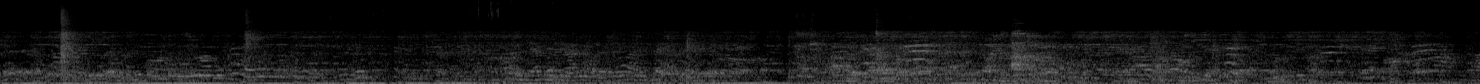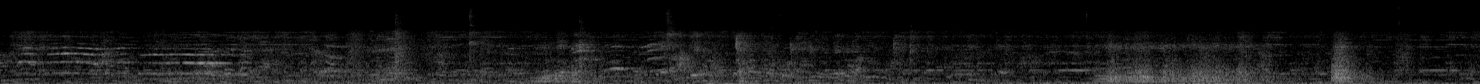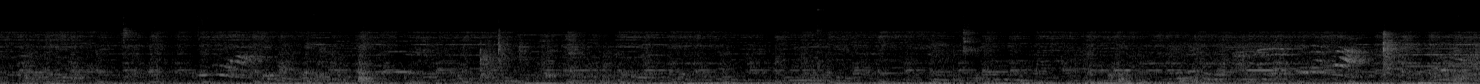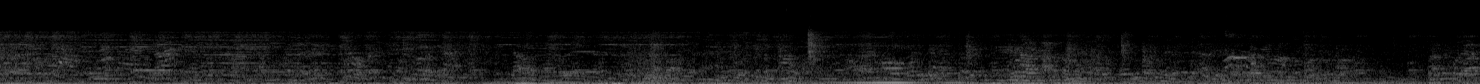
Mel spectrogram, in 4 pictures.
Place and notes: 中華人民共和國上海黃浦區 - In the restaurant
from Laoximen Station to South Xizang Road Station, Binaural recordings, Zoom H6+ Soundman OKM II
